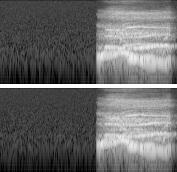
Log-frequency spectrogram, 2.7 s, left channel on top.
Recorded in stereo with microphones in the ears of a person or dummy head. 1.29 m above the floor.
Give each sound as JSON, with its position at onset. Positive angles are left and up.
{"t": 1.4, "sound": "a gasp", "side_deg": -5, "distance_m": 0.8}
